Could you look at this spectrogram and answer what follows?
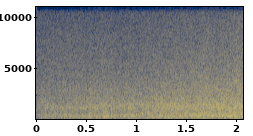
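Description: Surf washes against a rocky shoreline on Jeju, South Korea, as a steady broadband rush that slowly swells in loudness, with some wind mixed in.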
